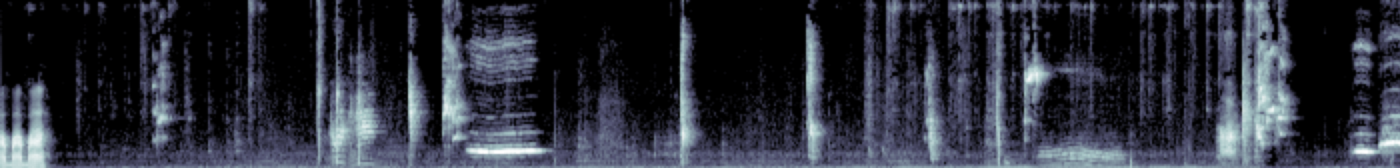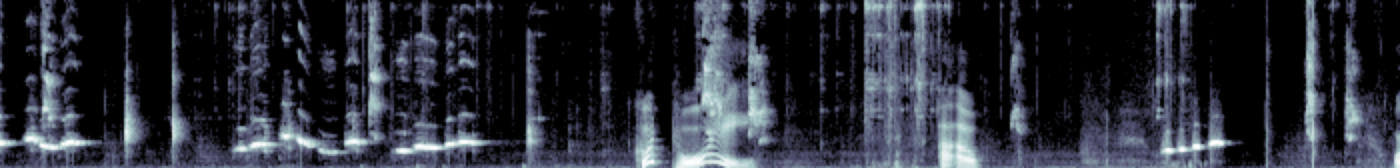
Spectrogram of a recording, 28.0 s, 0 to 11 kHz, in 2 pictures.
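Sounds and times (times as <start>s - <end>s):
parrot clicking: 3.1s - 4.2s
parrot whistling: 4.4s - 5.5s, 13.5s - 15.0s, 16.3s - 19.0s.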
